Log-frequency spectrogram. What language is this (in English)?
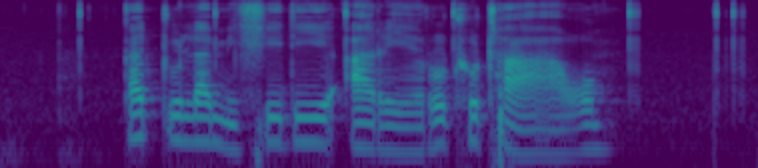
Northern Sotho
